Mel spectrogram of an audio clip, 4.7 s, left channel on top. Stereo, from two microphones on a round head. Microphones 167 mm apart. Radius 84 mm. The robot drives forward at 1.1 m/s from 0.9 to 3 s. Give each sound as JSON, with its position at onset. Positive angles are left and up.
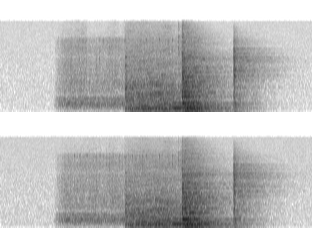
{"t": 1.9, "sound": "a sliding door", "side_deg": 40, "distance_m": 1.0}
{"t": 3.5, "sound": "a cupboard door", "side_deg": 5, "distance_m": 0.7}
